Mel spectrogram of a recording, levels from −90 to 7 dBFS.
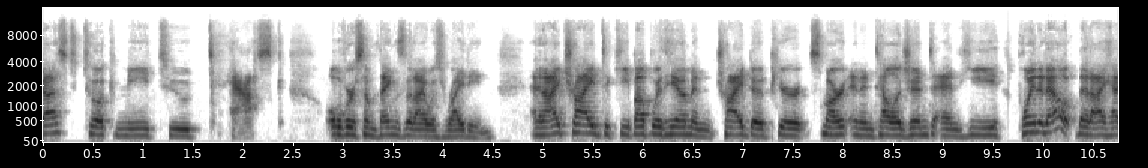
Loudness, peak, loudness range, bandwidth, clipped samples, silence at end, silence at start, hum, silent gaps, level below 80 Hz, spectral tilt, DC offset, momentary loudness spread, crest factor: -17 LUFS; -2 dBFS; 3 LU; 12 kHz; under 0.1%; 0 s; 0 s; none; none; -54 dBFS; -4.5 dB/octave; under 0.1%; 11 LU; 16 dB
